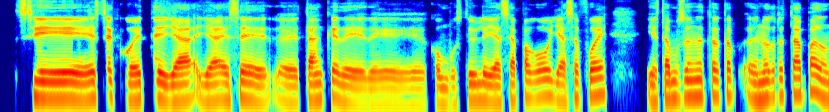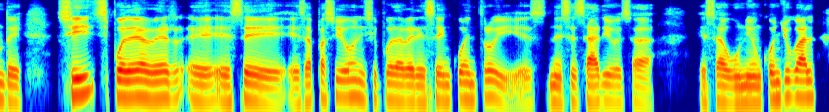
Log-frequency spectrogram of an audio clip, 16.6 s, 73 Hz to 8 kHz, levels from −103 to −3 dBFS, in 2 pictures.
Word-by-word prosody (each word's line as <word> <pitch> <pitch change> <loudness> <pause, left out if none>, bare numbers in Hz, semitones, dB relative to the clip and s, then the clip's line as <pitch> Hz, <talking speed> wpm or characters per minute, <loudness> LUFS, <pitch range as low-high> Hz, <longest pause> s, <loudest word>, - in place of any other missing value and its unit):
sí, 130 -1 +5 0.2
ese 135 +2 +1
cohete, 120 +1 +1
ya 115 +2 +4
ya 115 +1 +2
ese, 120 -2 +1
e 110 -3 -2
tanque 125 +2 +1
de 105 -3 0
de 100 -1 -5
combustible 115 +4 -3
ya 110 -1 +2
se 120 - 0
apagó, 135 +4 0
ya 125 -4 -1
se 130 +4 -2
fue, 150 +4 +1 0.4
y - - -4
estamos 125 +3 0
en 140 0 +1
otra 145 0 -1
etap 145 +2 -3
en 125 -1 0
otra 135 +2 -1
etapa 150 +3 +1
donde, 120 -8 -1 0.3
sí 155 +4 +3 0.2
puede 140 -1 +5
haber 130 0 +1
eh, 115 -1 -2
ese 110 -3 -1
esa 115 +3 -3
pasión, 135 +3 -3
y 130 - -6
sí 120 +1 -8
puede 120 +1 -2
haber 115 0 0
ese 110 +2 -2
encuentro 125 +3 -3
y 110 -4 -6
es 105 +1 -9
necesario 110 +1 -1
esa 105 -2 -5 0.4
esa 115 -1 -2
unión 110 0 -1
conyugal, 135 +3 +1
120 Hz, 165 wpm, -22 LUFS, 110-135 Hz, 0.4 s, sí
